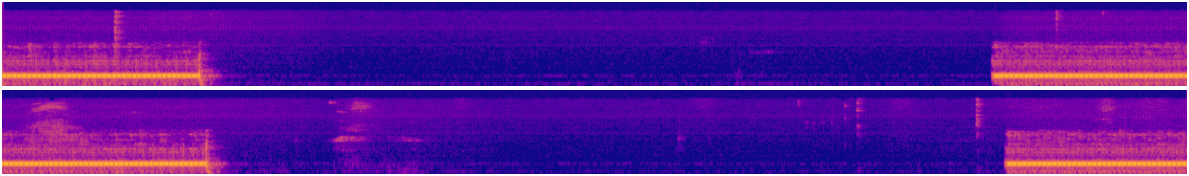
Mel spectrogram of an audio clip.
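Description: An outgoing phone call rings unanswered: a steady two-second ring tone sounds, pauses for about four seconds, then repeats, loud and alone with no voices.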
